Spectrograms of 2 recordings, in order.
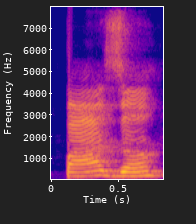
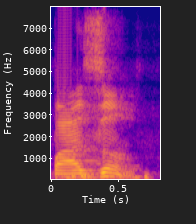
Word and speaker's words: pas un: vowel, which is U, the whole, both words are pronounced together. So it is pas un, pas un.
